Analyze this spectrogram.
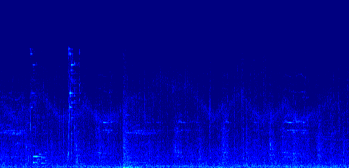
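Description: A cart rumbles and rattles steadily along metal rails.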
